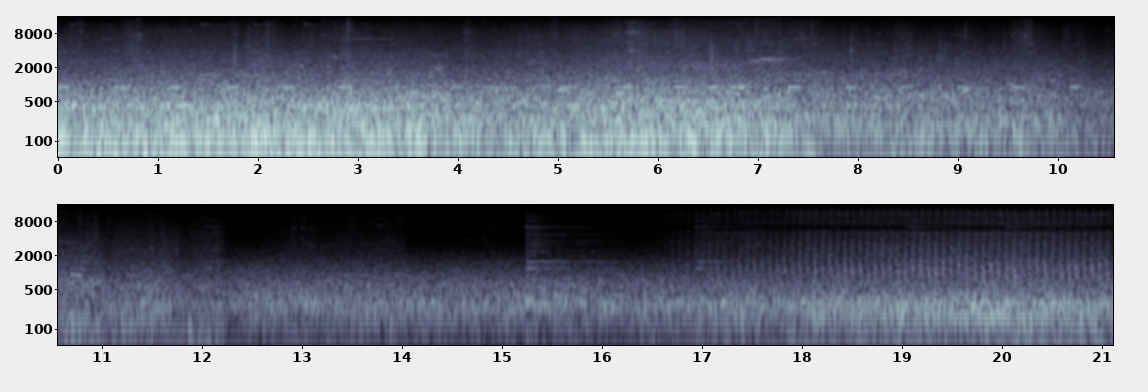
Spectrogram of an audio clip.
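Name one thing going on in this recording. City traffic hums and rumbles steadily, growing quieter partway through.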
